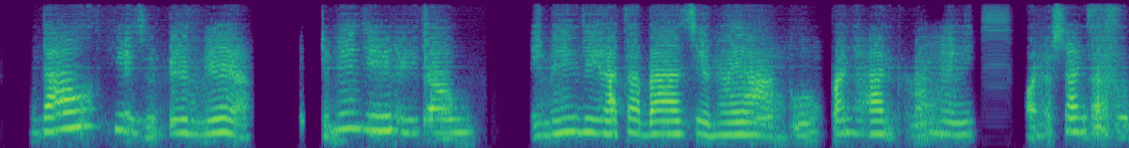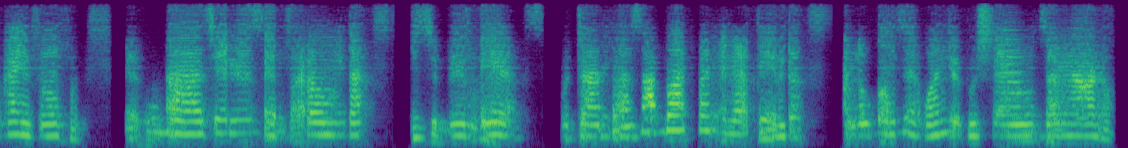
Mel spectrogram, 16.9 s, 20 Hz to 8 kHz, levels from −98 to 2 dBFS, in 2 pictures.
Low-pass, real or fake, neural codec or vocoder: 7.2 kHz; fake; codec, 44.1 kHz, 0.9 kbps, DAC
